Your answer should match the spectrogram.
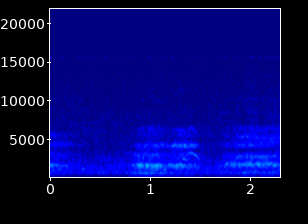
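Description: A woman's breathing close to the microphone: a few soft, breathy exhalations, one at the start, one about a second in and one near the end.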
